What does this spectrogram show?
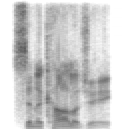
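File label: "Synecology", British English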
